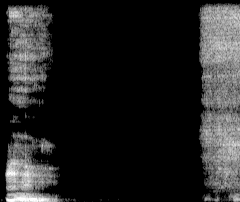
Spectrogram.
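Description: A man clears his throat once, briefly.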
